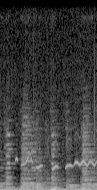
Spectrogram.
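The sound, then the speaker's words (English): Cheerful whistling of a tune, bright, clear notes gliding between pitches, ending on a wavering, trilled note. “try to be like a cheerful chickadee and whistle while you work.”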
